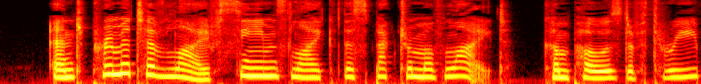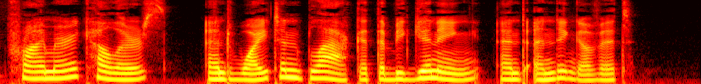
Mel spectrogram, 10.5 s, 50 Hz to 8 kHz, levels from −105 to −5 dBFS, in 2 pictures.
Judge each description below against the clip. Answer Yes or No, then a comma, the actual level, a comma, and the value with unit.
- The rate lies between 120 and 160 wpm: Yes, average, 145 wpm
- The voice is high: Yes, high, 200 Hz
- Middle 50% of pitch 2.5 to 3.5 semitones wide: No, average, 5.0 semitones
